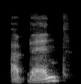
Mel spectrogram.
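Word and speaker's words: Abend: Bogey, but you still got to pronounce the a in guten. Abent.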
